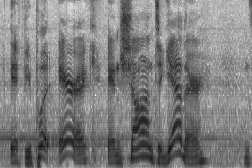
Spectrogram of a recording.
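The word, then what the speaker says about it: Sean: So, my middle name is Shawn, spelled like the Irish way.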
